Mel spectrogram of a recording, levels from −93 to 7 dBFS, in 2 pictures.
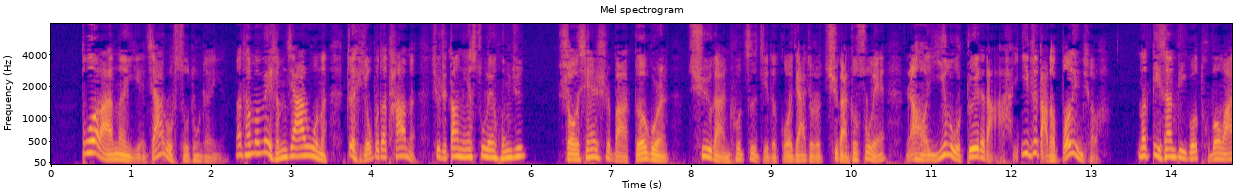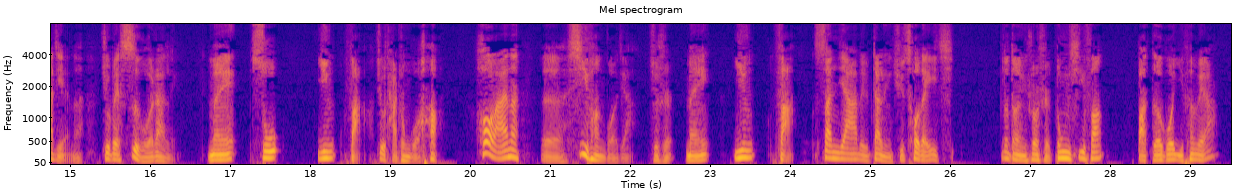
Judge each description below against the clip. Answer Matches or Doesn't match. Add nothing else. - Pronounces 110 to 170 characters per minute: Doesn't match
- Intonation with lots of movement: Matches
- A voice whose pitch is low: Matches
